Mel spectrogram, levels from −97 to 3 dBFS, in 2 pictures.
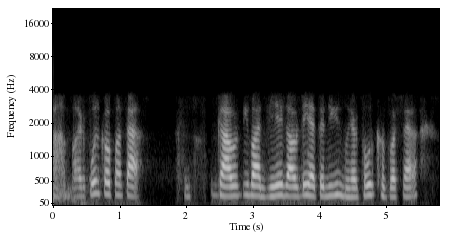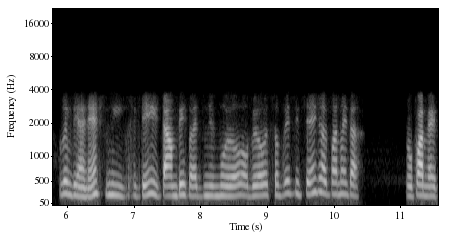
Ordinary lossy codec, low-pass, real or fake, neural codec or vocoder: Opus, 32 kbps; 3.6 kHz; fake; codec, 16 kHz in and 24 kHz out, 0.6 kbps, FocalCodec, streaming, 2048 codes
